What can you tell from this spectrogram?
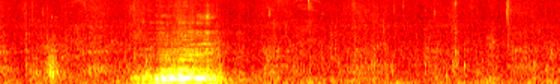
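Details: Cattle in a corral on a farm in the morning, cows hand-milked while calves suckle; a single low, drawn-out moo of about one second, with faint rural background noise.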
